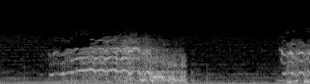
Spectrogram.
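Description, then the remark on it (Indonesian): A horse with a rider seated on its back lets out a loud, wavering whinny lasting over a second, followed by a brief pause and the start of another neigh, with no talking. “Saat itu, Mus'ab sudah duduk di punggung kudanya.”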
